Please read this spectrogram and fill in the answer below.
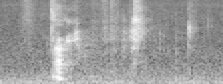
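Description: A brief vocal sound, then a short scrape and a light click as the locked pump head of a glass lotion bottle is twisted up.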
